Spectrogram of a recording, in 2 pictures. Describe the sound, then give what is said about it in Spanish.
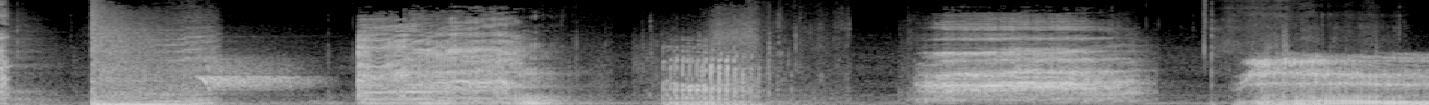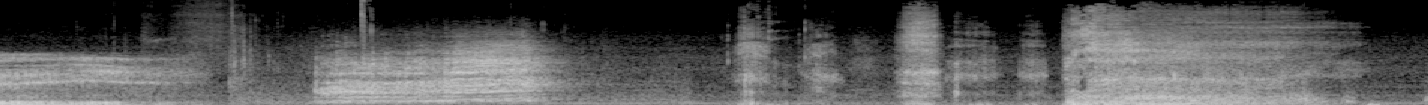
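A series of loud, drawn-out roars and growling bellows, some deep and rumbling, others higher and harsh, separated by short pauses: reconstructions of what dinosaurs are believed to have sounded like, not lions or tigers. No talking. “Estamos escuchando, bueno, lo que creemos los actuales seres humanos que fueron los sonidos de un dinosaurio o de varios dinosaurios.”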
